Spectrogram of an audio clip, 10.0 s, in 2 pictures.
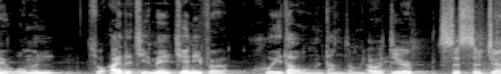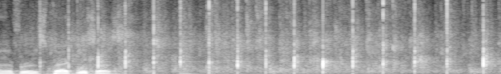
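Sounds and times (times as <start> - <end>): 
speech: 0.0 - 6.5
audience applause: 4.8 - 10.0.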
